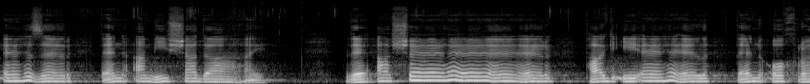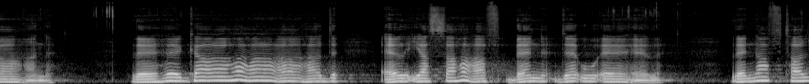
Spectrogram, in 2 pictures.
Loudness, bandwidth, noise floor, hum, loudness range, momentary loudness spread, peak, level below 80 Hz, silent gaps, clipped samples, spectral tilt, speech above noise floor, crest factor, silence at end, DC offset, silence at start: -18 LUFS; 17 kHz; -49 dBFS; none; 3 LU; 9 LU; -2 dBFS; -64 dBFS; none; under 0.1%; -7.5 dB/octave; 32 dB; 16 dB; 0 s; under 0.1%; 0 s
